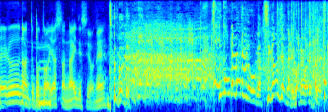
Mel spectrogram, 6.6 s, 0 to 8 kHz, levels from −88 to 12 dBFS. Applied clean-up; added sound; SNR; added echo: none; none; none; none.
